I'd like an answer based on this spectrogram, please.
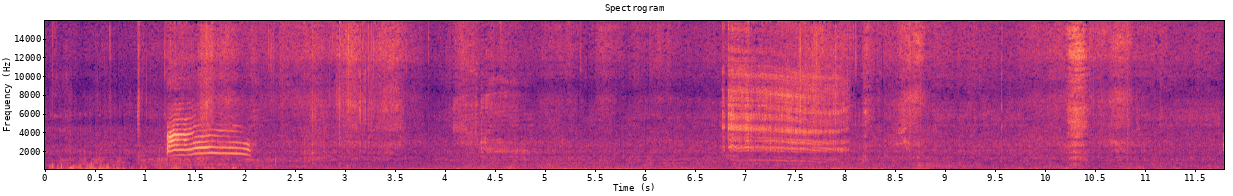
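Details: Free-roaming cat outdoors in Japan, among a small black cat and a young black kitten, uttering a short rising-falling meow early on and a longer, fainter one later, against constant low traffic or boat-engine rumble.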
